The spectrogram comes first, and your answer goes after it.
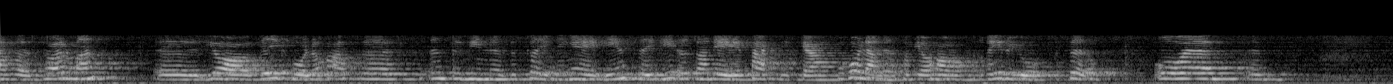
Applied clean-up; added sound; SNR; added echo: none; none; none; reverberation time 1.1 s.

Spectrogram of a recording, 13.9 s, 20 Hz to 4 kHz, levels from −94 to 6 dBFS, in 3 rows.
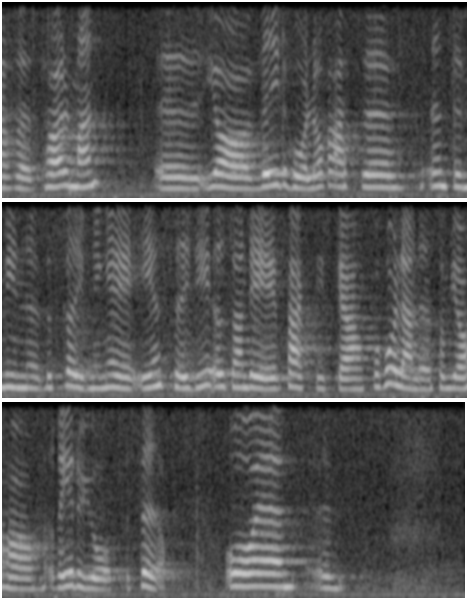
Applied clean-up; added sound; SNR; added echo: none; none; none; none.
